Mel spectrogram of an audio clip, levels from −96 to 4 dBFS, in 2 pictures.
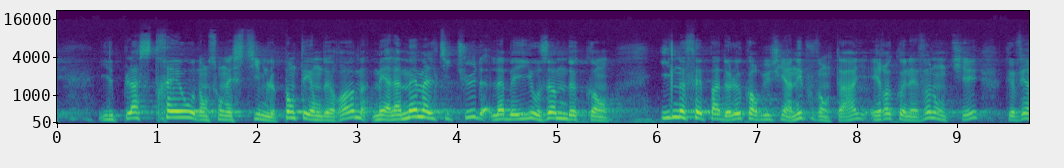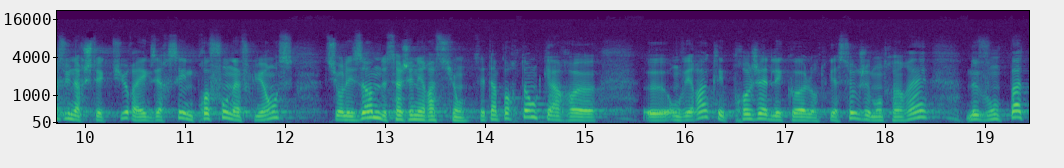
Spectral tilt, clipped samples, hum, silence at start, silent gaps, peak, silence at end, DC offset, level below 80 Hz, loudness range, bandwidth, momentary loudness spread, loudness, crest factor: -7 dB/octave; under 0.1%; none; 0 s; none; -4 dBFS; 0 s; under 0.1%; -62 dBFS; 7 LU; 9.4 kHz; 11 LU; -23 LUFS; 18 dB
